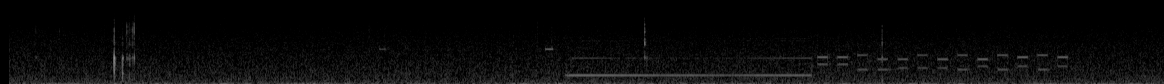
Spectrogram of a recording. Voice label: telephone talk; firm of Serrarens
